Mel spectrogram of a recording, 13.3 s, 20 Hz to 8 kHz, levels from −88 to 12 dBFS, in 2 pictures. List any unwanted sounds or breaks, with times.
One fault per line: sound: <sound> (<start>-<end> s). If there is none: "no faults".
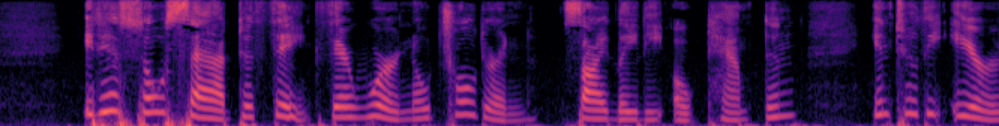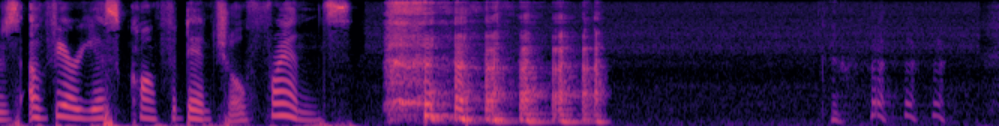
sound: laugh (9.2-10.8 s)
sound: laugh (12.1-13.0 s)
